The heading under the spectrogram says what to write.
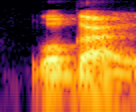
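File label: "gogal", Malay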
